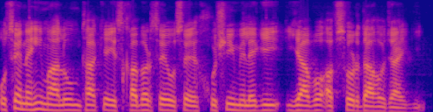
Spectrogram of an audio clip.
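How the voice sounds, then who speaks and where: Male storyteller, steady measured reading, mid pitch, dry close sound, slightly muffled. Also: dry recording. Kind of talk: scripted story narration.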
